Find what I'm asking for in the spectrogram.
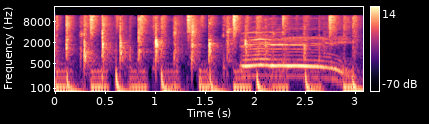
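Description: A lone person on Peterborough FM radio claps hands as a round of applause for a disco mini-mix, in a quick, steady rhythm, a dozen or so sharp claps over a low rumbling background, with a brief drawn-out voiced tone partway through.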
